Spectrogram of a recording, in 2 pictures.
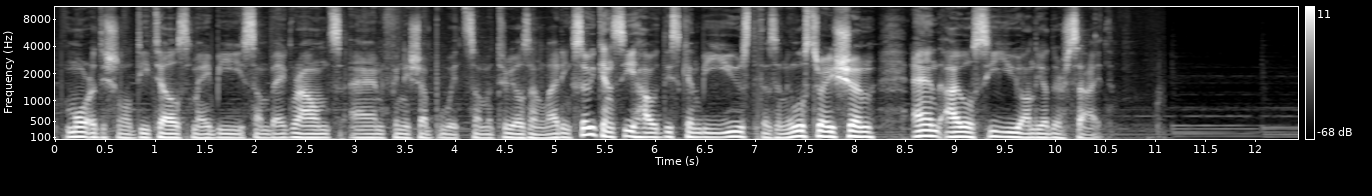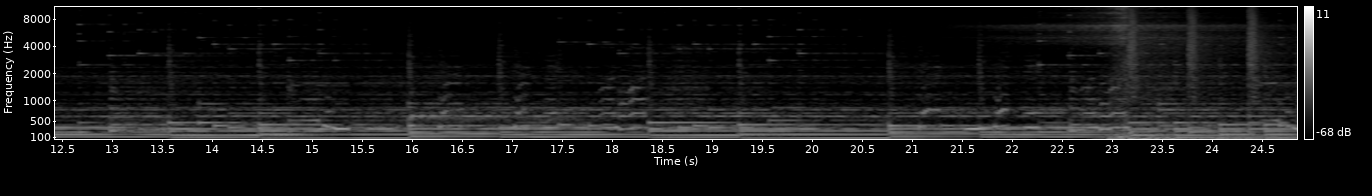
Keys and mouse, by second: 11.5 middle click, 11.6 shift+middle click, 11.8 click, 11.9 Tab, 12.1 click, 12.3 shift+s, 12.5 Tab, 12.6 shift+a, 13.5 click, 14.3 Tab, 14.4-15.7 typing, 15.0 click, 15.6 click, 16.0-17.1 drag, 17.6 shift+f, 17.6 shift+middle click, 18.0 ctrl+b, 18.8 click, 19.1-20.3 typing, 20.0 Escape, 20.1 Tab, 20.6 click, 21.5 shift+click, 23.2 ctrl+l, 23.2 click, 24.3 click, 24.7 click.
